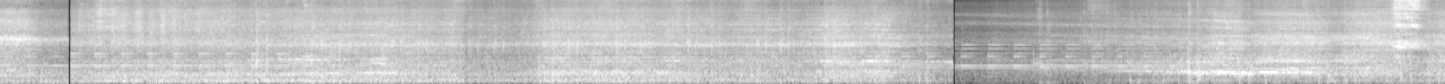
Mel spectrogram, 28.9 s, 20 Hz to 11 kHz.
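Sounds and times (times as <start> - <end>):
train wheels rumbling on rails: 0.0 - 19.1, 20.3 - 28.9
crossing warning bell ringing: 0.8 - 9.1, 17.1 - 25.5.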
